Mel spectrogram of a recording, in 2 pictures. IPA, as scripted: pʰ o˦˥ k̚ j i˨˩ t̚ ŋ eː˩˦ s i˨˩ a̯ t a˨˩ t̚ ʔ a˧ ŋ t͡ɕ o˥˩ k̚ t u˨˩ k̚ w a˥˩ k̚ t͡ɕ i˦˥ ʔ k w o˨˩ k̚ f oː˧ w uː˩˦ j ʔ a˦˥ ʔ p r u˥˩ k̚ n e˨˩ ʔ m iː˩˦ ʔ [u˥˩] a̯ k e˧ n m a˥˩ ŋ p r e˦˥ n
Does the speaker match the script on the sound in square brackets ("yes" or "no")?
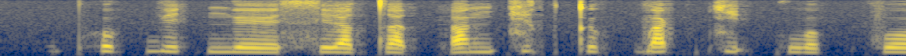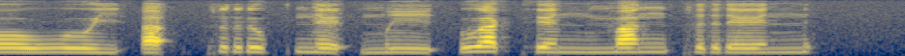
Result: yes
